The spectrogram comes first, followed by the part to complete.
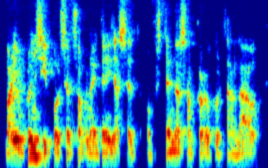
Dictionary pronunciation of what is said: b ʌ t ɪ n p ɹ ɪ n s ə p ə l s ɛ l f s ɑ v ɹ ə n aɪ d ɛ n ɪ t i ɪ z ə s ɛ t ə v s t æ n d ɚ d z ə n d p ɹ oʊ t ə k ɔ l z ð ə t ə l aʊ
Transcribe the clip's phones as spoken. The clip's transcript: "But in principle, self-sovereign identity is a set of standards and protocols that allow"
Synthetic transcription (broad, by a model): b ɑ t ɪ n p ɹ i n s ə p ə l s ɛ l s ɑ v ə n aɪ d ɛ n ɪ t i s ɛ t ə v s t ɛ n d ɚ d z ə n p ɹ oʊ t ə k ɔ l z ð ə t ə l aʊ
